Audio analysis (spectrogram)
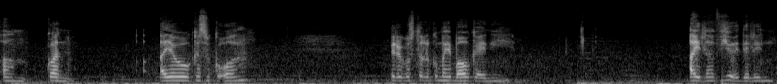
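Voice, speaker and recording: A bashful, lovestruck security guard in a Cebuano radio drama. His high-pitched male voice is hesitant and pleading, with a Cebuano accent, over faint noise. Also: flat delivery, measured pace, long pauses, sharp tone. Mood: pleading, tender. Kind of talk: Bisaya radio drama acting.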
